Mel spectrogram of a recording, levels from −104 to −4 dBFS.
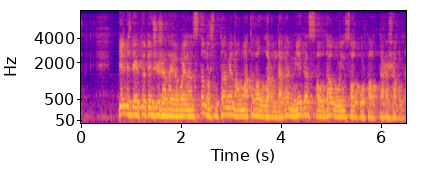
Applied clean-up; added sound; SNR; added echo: neural separator model SepFormer DNS4.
